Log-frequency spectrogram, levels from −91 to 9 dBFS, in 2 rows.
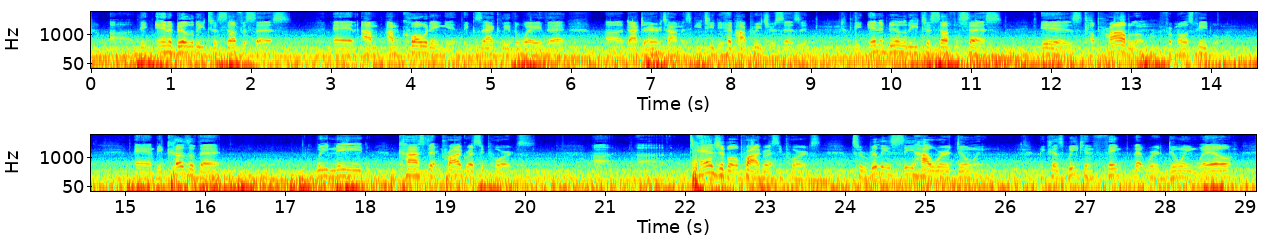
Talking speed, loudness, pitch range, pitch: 125 wpm, -22 LUFS, 90-120 Hz, 105 Hz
